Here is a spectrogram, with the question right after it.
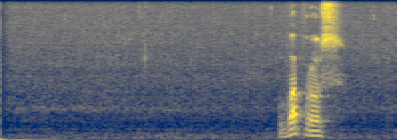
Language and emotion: Russian, neutral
